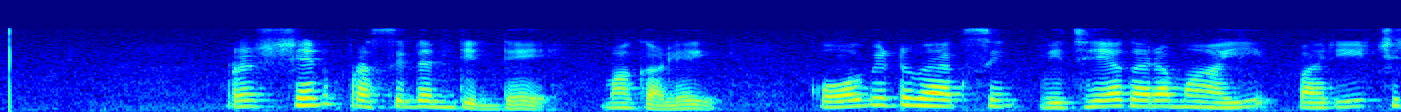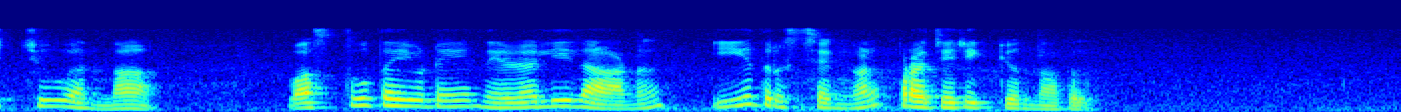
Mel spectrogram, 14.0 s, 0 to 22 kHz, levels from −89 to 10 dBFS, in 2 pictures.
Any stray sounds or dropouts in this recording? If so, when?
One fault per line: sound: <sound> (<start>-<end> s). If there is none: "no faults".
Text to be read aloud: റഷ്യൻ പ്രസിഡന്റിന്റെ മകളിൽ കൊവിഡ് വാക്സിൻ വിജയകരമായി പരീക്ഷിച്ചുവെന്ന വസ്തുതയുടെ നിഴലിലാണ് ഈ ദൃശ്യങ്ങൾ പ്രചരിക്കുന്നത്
no faults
